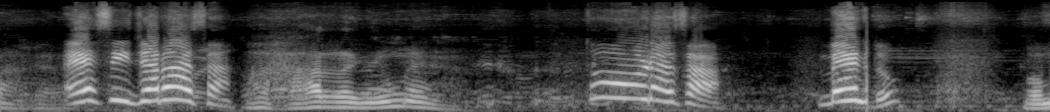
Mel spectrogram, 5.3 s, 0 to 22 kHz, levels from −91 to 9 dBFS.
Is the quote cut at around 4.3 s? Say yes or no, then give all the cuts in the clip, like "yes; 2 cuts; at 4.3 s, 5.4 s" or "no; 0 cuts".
yes; 1 cut; at 4.3 s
